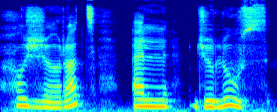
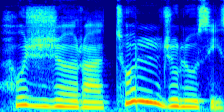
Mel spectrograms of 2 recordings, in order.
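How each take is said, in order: First: The words are separated by a pause. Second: The words run together without a pause. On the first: "I'm pausing at the end of each one" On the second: "I need to learn how to blend the two sounds"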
